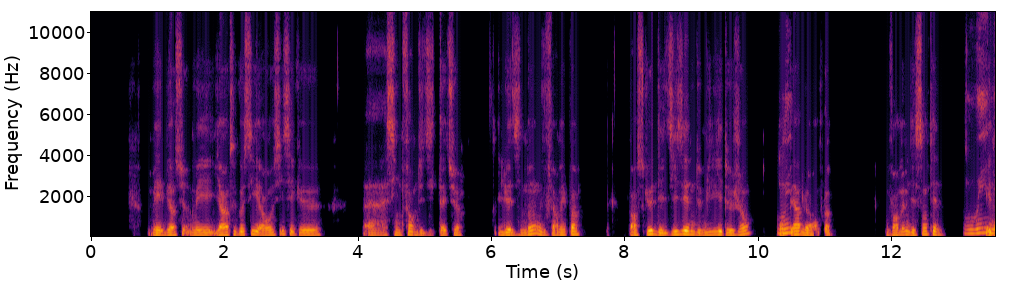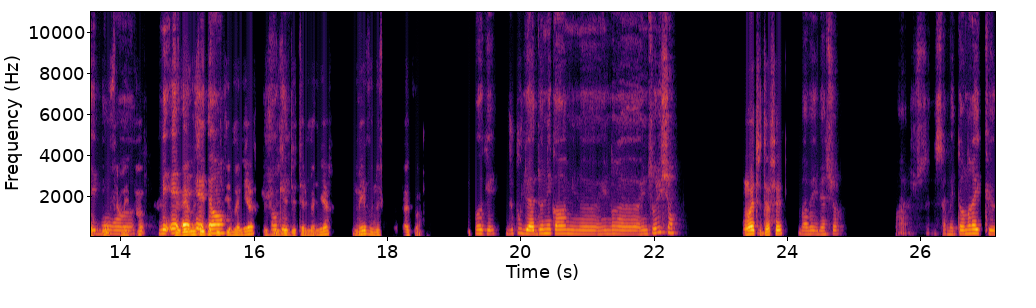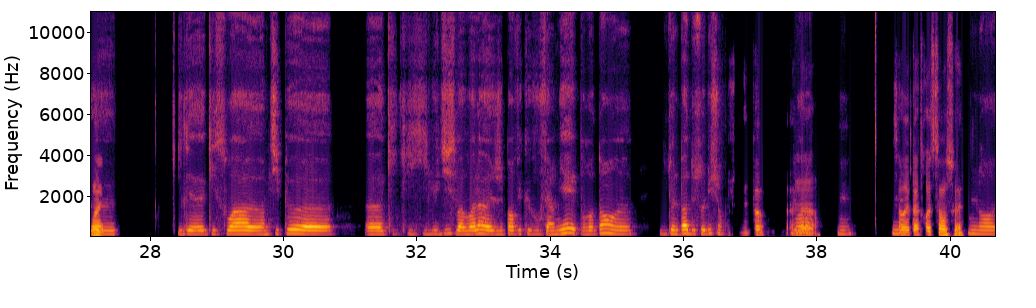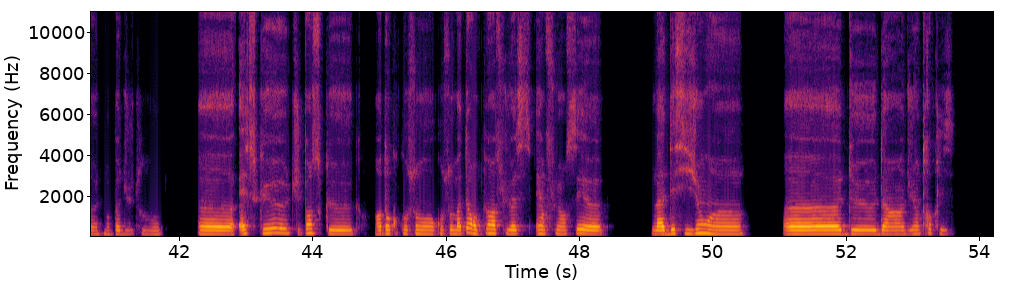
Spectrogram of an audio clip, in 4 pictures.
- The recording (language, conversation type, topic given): French, unstructured, Pourquoi certaines entreprises refusent-elles de changer leurs pratiques polluantes ?
- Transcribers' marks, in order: tapping; other background noise; "influence-" said as "influace"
